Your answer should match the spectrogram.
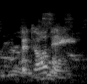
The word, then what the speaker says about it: Adonai: The correct pronunciation, Adonai.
